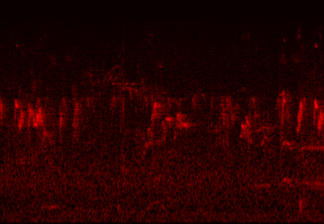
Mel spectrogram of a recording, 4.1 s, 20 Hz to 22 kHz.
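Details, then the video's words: Decoy red-whiskered bulbul at a trap, 4 February 2017, repeats short bright chirpy phrases every second or so, with softer chirps and a low outdoor hiss between them. "Bẫy chào mào Mào lân dài đòn ché"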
